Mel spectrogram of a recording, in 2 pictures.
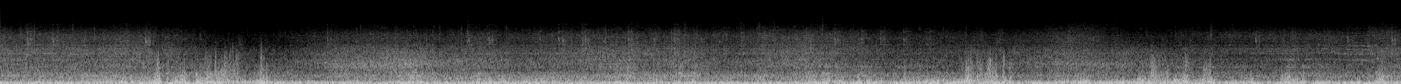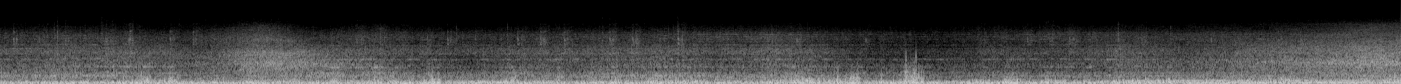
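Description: Wind buffeting the microphone of a GoPro Hero 8 on a moving e-bike, a steady low rumble with scattered rattles and knocks from the bike riding over the road.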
